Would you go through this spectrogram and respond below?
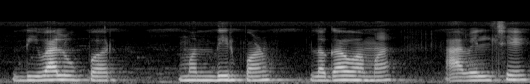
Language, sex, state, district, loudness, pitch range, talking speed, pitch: Gujarati, female, Gujarat, Valsad, -17 LUFS, 190-200 Hz, 80 wpm, 195 Hz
